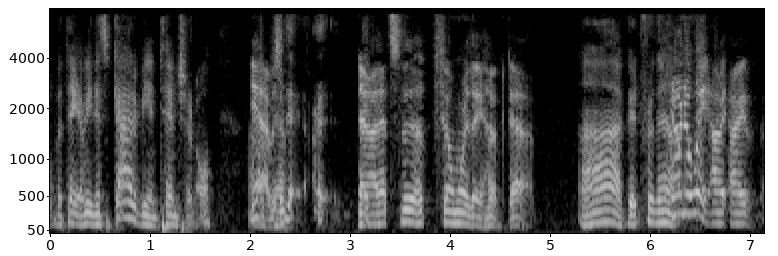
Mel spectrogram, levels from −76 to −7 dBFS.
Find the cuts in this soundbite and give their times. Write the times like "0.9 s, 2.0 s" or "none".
2.3 s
